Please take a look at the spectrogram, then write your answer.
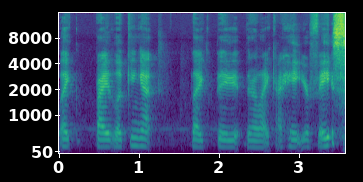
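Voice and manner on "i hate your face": riled-up, hateful little creature snake voice. Imitating a worked-up baby snake glaring at its keeper: imitating an angry baby snake. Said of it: "really worked up and angry".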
